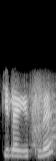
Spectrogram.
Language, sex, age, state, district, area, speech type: Assamese, female, 30-45, Assam, Tinsukia, rural, conversation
